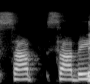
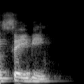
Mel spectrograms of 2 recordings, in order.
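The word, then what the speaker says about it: Sabe: Is it Sabi? – No, Sabi. – Sabi. – It rhymes with baby.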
